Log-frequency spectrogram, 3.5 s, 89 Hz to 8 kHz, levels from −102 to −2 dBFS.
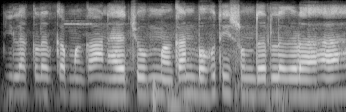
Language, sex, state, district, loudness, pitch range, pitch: Hindi, male, Bihar, Supaul, -20 LUFS, 175-180 Hz, 180 Hz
